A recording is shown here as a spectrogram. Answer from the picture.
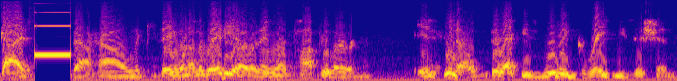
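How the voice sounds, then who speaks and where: A man talks at a moderate pace with noticeable background noise. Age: 30s. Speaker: rock musician. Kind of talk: interview.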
